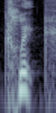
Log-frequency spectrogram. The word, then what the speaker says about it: Kliq: Oh, Wayne Matty with the Bullet Click. The Bullet Click. Bullet Click's that's a good name. But it's the click of a bullet. Yeah, but it's spelled KLIQ. But it's like the click of wrestling.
